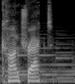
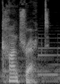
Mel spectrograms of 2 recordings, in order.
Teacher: The former, with stress on the first syllable, is a noun, as in sign this contract, whereas the latter, with stress on the last syllable, is a verb, as in the muscles contract.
